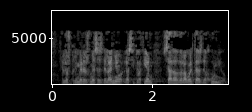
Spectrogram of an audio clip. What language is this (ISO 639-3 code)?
spa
